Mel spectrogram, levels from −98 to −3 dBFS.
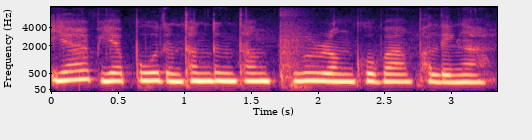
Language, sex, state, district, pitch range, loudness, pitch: Garo, female, Meghalaya, West Garo Hills, 235-255 Hz, -10 LUFS, 250 Hz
